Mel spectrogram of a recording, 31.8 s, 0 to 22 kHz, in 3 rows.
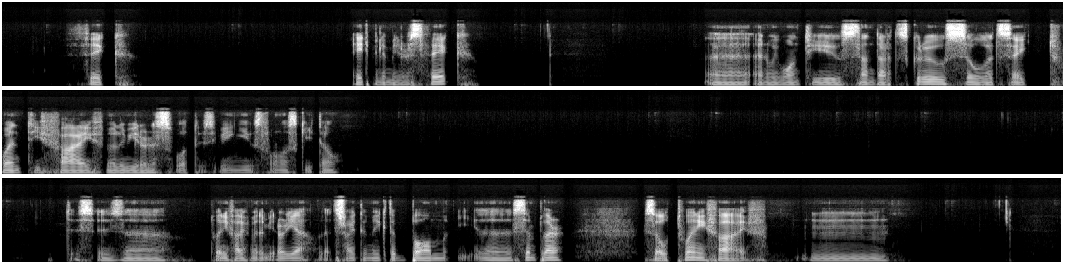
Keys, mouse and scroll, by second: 1.1 click, 2.3 click, 5.1 click, 5.4-6.1 scroll up 1, 6.1 click, 7.4-10.2 right drag, 12.3 click, 13.0 right click, 13.8 click, 14.5 click, 17.0 right click, 17.7 click, 18.3 right click, 19.2 right click, 19.8 click, 21.2 click, 23.7 click, 24.3 click, 25.6 click, 29.6 click, 30.1 click, 30.6 click, 31.1 click, 31.7 right drag.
